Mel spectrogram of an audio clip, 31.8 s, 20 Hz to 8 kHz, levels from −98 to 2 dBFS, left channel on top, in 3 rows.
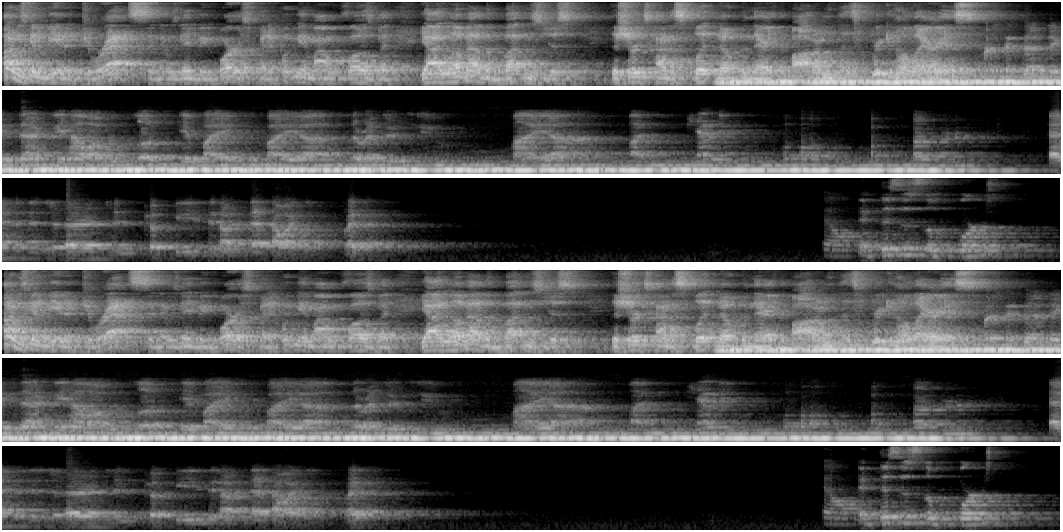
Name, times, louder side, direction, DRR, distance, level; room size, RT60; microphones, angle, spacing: voice 1, 0.0-5.7 6.1-9.7, left 1 dB, 20° left, -1 dB, 0.6 m, -24 dB
sound 1, 7.1-20.1, equal, 30° right, 1.9 m, -20 dB
voice 2, 9.8-15.1 15.7-16.5 16.9-17.0 17.5-17.8 18.4-18.8 19.7-20.1 21.0-24.3 24.6-24.9, left 1 dB, 45° left, -1 dB, 1.6 m, -38 dB
voice 3, 29.4-31.1, right 2 dB, 60° right, 1 dB, 1.3 m, -39 dB
6.1 x 4.8 x 6.4 m, 1.5 s
head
